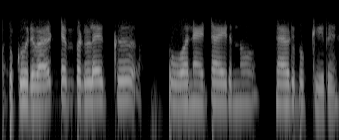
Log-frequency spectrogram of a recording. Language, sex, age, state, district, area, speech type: Malayalam, female, 18-30, Kerala, Ernakulam, urban, conversation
